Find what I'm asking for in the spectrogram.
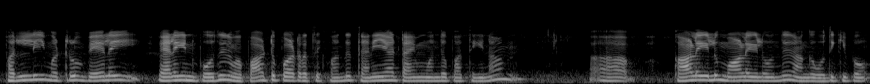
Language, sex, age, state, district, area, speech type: Tamil, male, 18-30, Tamil Nadu, Tiruvarur, urban, spontaneous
